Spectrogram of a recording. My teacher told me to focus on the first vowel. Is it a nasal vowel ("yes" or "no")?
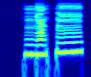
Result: yes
